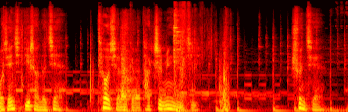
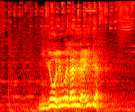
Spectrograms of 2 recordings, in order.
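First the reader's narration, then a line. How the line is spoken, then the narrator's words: Fierce full-force shout. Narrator (Chinese): 我用尽全力恶狠狠地大吼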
